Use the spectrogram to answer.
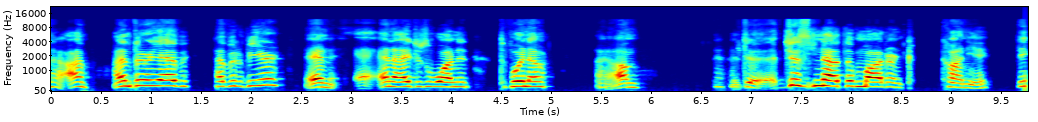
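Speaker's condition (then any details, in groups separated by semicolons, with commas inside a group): Cerebral palsy; wheelchair user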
